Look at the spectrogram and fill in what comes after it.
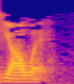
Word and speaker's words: Yahweh: The Holy Tetragrammaton, that is the name of God in the Bible that we pronounce as Yahweh.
